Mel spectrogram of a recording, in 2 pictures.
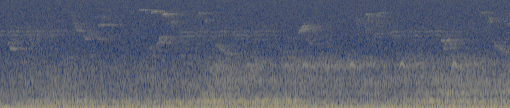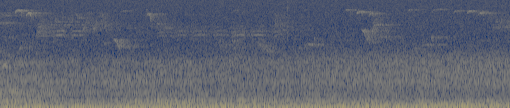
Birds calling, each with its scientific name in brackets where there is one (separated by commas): Black-capped Chickadee (Poecile atricapillus), American Crow (Corvus brachyrhynchos), Gray Catbird (Dumetella carolinensis)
